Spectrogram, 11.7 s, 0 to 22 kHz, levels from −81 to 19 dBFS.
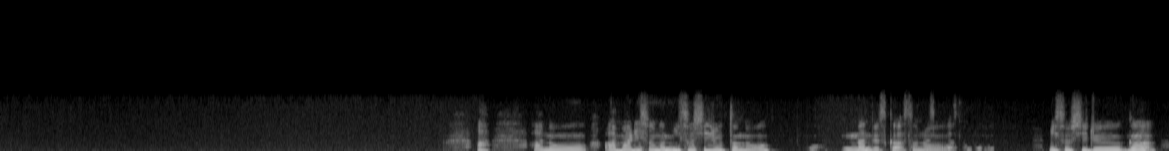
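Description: Echo leak at 8.07 to 8.27 s and again at 9.09 to 9.96 s: a faint copy of the speech returns about half a second late, roughly 20 dB down, likely because a far-end loudspeaker fed the microphone and the echo canceller let part of it through.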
